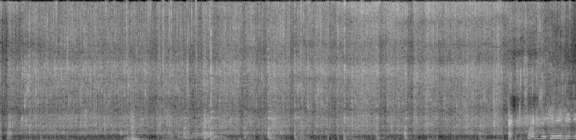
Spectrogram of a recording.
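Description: Chopped onions and chillies sizzling as they fry in hot oil in a kadai, with a steel spatula stirring and scraping against the pan. There is a sharp knock of the spatula about five seconds in.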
